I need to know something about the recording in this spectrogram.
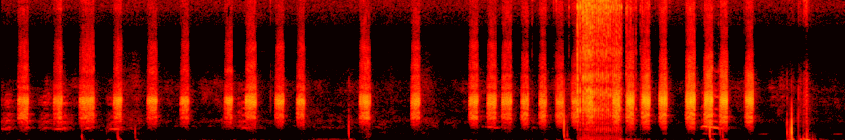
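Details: Cricket whose chirp rate rises as the air warms: short, sharp, high-pitched chirps repeated roughly twice a second in uneven runs, with a brief burst of rushing noise midway and a quieter stretch between runs.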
